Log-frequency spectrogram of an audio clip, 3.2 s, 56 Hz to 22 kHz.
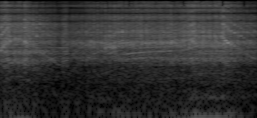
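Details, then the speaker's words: Turbo Konect Elite Stock 13.5T motor with 100A ESC in a Hobbytech Over-D10 RC drift car, lifted off the ground during a throttle test on a soft setting before the values are raised: a high electric whir with faint gear chatter; the motor runs normally. "Bon, il gueule pas trop, c'est un réglage soft."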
